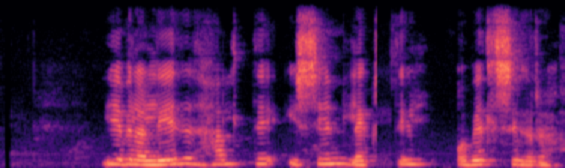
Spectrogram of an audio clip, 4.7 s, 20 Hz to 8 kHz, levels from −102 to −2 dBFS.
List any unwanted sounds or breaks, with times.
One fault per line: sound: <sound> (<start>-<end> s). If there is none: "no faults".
sound: dropout (3.1-3.2 s)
